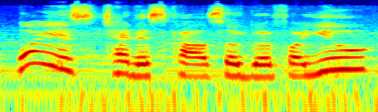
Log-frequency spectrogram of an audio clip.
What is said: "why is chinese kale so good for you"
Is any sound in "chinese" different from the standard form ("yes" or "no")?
yes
